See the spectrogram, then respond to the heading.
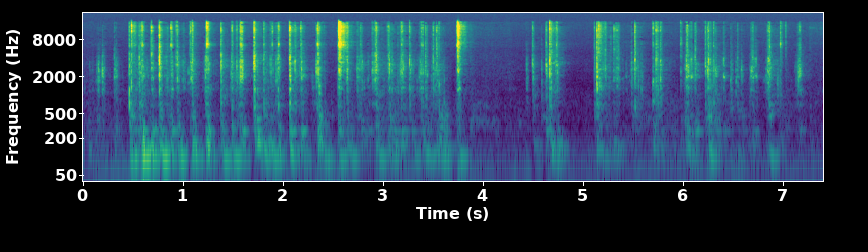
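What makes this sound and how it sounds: Fingertips of both hands type on a full-size black plastic computer keyboard resting on a desk, pressing the keys in quick bursts. Dense clicks with bright tops and a low, thumpy body run steadily for about four seconds, then a short lull gives way to lighter, more spaced-out key presses.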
